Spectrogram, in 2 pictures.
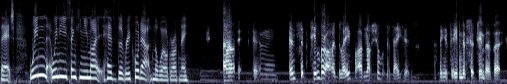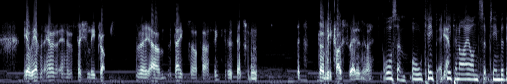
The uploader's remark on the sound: phoned in to chat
